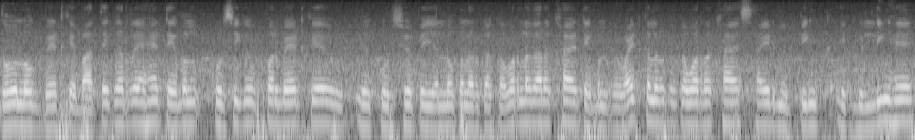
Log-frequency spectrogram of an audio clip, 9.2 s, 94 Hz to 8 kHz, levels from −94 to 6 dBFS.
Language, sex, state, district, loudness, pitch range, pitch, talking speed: Hindi, male, Gujarat, Valsad, -16 LUFS, 145-160 Hz, 155 Hz, 235 wpm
